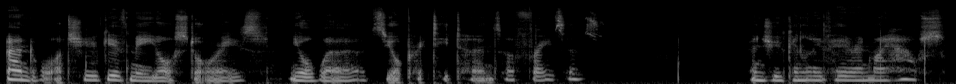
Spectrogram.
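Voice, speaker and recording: A woman voicing an aloof, curious, teasing female dragon in a fantasy ASMR roleplay, breathy and often whispering, slow and musing. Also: medium pitch, steady tone, dry recording, heavily acted. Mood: haughty, probing. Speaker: audio roleplay performer.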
